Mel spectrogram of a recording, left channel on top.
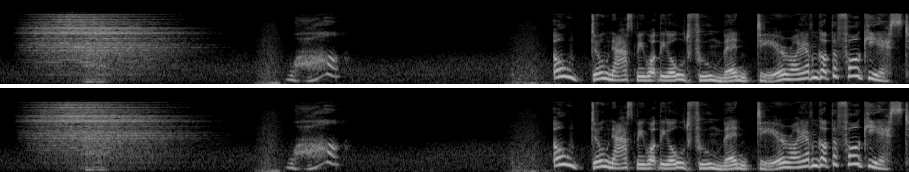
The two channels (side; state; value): both; normal; correlation 0.89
